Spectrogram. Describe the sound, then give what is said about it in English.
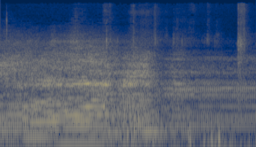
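An ATV (four-wheeler) engine drones as it drives by on a street, a steady buzzing rumble with layered harmonics that holds loud for about two seconds, then eases slightly lower. “Looks like someone's driving a four-wheeler or an ATV, not sure what you would call it. But they're not supposed to be driving them on the street.”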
